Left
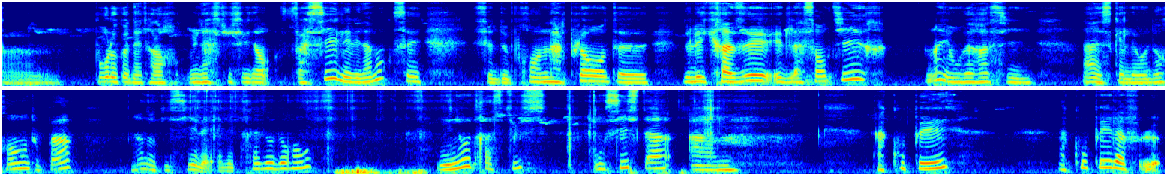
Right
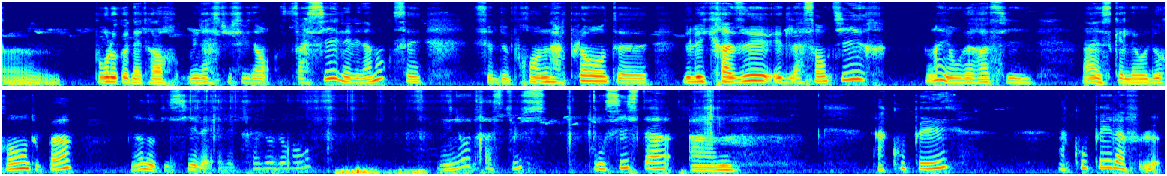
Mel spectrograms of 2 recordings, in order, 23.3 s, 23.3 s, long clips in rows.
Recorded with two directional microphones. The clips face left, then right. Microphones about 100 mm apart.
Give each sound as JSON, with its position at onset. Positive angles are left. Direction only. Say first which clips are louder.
{"t": 0.9, "sound": "speech", "louder": "right 10 dB", "side_deg": -55}
{"t": 1.6, "sound": "speech", "louder": "right 6 dB", "side_deg": -25}
{"t": 11.7, "sound": "speech", "louder": "right 7 dB", "side_deg": -30}
{"t": 12.9, "sound": "speech", "louder": "right 12 dB", "side_deg": -45}
{"t": 14.0, "sound": "speech", "louder": "left 12 dB", "side_deg": 90}
{"t": 16.0, "sound": "speech", "louder": "left 8 dB", "side_deg": 35}
{"t": 16.8, "sound": "speech", "louder": "even", "side_deg": -15}
{"t": 17.2, "sound": "a sound", "louder": "left 5 dB", "side_deg": 90}
{"t": 17.6, "sound": "speech", "louder": "right 4 dB", "side_deg": -20}
{"t": 18.9, "sound": "a sound", "louder": "left 1 dB", "side_deg": -15}
{"t": 19.8, "sound": "a sound", "louder": "even", "side_deg": 0}
{"t": 22.2, "sound": "speech", "louder": "right 1 dB", "side_deg": 0}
